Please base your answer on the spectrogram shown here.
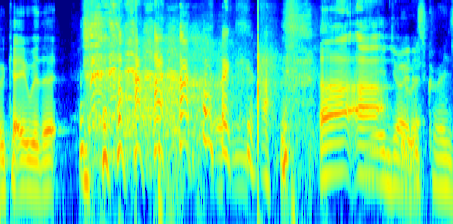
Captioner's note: laughter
